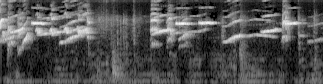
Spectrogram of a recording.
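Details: Captive white-rumped shama singing while mating to provoke rivals; bursts of sweet whistles and warbled notes, a gap with a faint knock, then separate long clear whistles and slurred phrases over a low hum.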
